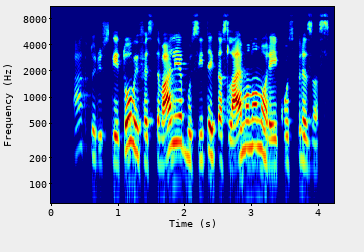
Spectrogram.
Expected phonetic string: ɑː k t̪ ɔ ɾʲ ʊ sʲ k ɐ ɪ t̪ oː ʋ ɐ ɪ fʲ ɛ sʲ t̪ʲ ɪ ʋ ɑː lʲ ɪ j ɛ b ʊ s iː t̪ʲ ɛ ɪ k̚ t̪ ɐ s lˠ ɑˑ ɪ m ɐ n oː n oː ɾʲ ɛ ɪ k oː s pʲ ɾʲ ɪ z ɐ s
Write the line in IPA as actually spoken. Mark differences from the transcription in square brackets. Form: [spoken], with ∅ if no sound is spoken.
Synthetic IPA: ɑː k t̪ ɔ ɾʲ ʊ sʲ k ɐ ɪ t̪ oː ʋ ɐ ɪ fʲ ɛ sʲ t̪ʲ ɪ ʋ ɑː lʲ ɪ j ɛ b ʊ s iː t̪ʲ ɛ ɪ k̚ t̪ ɐ s lˠ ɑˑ ɪ m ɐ n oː n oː ɾʲ ɛ ɪ k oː s pʲ ɾʲ ɪ z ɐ s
